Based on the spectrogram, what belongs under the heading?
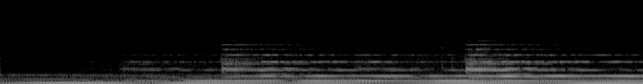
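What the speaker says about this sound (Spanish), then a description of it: "Y las campanas de la iglesia marcan el ritmo de la vida cotidiana." Church bells ring with deep, resonant strikes that hang and hum in the air, a couple of clear peals over a sustained drone.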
